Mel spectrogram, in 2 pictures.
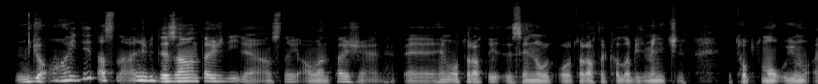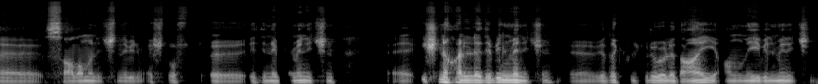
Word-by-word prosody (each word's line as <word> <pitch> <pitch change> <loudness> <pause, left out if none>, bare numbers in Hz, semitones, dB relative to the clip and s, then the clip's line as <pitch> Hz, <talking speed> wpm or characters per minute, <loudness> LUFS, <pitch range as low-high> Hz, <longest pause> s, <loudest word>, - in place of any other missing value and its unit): Ya, 130 +7 +3
aidiyet 190 +11 0
aslında 180 0 -2
bence 185 -1 +6
bir 170 -3 +1
dezavantaj 145 0 +5
değil 110 - -7
ya. - - -7
Aslında 110 +6 -8
bir 85 - -11
avantaj 100 +7 -2
yani. 65 -3 -13 0.2
Eee, 80 -2 -6
hem 100 0 -3
o 100 0 -1
tarafta, 105 +1 -1
eee, 95 -3 -7
senin 95 +1 0
o 95 -1 0
o - - -3
tarafta - - -1
kalabilmen 85 +3 -3
için, 90 - -6 0.5
topluma 95 +1 0
uyum, 90 +2 -1
eee, 75 -1 -7
sağlaman 85 +1 +1
için, 80 +1 -1
ne - - -8
bileyim, 75 -1 -8
eş - - -6
dost, - - -10 0.2
eee, 75 -3 -6
edinebilmen 85 +1 -3
için, 90 - -2 0.6
eee, - - -10
işini 115 -2 +7
halledebilmen 95 -1 +6
için, 90 +3 -5 0.2
eee, 75 - -16 0.2
ya 85 - -5
da 95 - -1
kültürü, 90 0 -6
böyle, 85 0 +2
daha 90 +3 +3
iyi 95 -2 +1
anlayabilmen 85 +1 -1
için. 85 - -4
95 Hz, 175 wpm, -25 LUFS, 85-110 Hz, 0.6 s, işini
